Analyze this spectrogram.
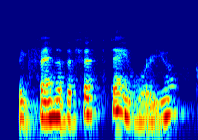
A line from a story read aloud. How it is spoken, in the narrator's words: Crowley murmured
